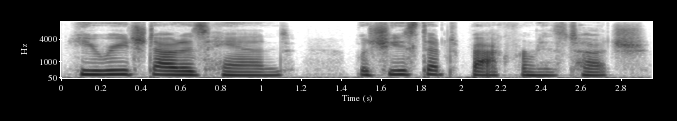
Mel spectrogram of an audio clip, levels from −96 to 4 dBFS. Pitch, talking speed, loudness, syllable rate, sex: 215 Hz, 245 wpm, -18 LUFS, 5.5 syllables/s, female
